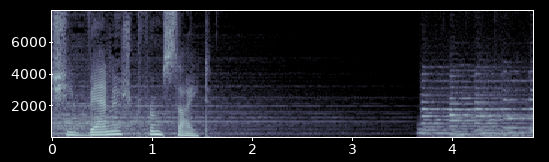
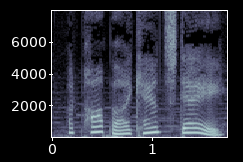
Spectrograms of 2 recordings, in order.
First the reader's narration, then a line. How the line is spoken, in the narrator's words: Belle said sadly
